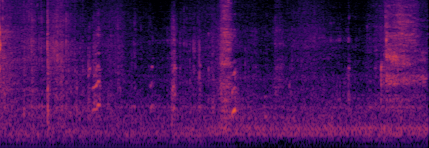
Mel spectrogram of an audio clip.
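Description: A woman's stifled laughter behind her hand: a few short, faint squeaks and breathy bursts, with a slightly stronger one a little past the middle.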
